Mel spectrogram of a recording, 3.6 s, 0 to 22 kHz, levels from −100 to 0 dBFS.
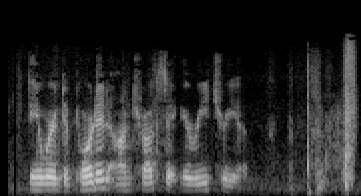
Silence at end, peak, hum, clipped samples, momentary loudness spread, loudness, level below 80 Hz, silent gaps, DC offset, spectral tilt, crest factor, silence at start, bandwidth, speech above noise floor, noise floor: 0.05 s; -10 dBFS; none; under 0.1%; 17 LU; -29 LUFS; -72 dBFS; none; under 0.1%; -4.5 dB/octave; 20 dB; 0.3 s; 11 kHz; 33 dB; -61 dBFS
